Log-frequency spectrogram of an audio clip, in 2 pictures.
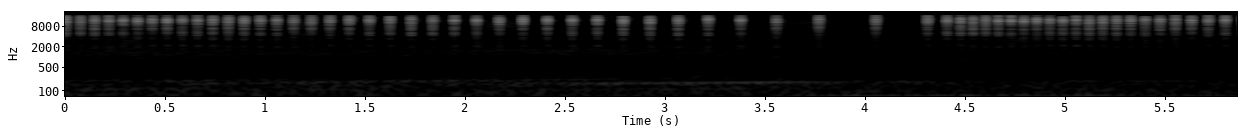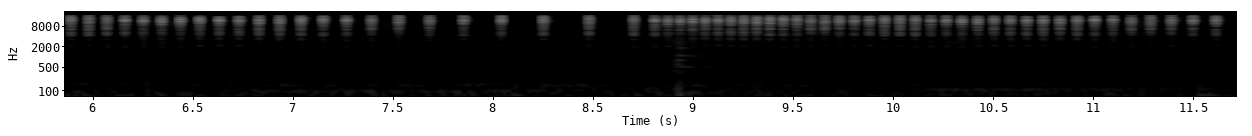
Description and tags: spinning bike wheel
A spinning bicycle wheel recorded with a Zoom H2.
bicycle, bike, chain, freewheel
